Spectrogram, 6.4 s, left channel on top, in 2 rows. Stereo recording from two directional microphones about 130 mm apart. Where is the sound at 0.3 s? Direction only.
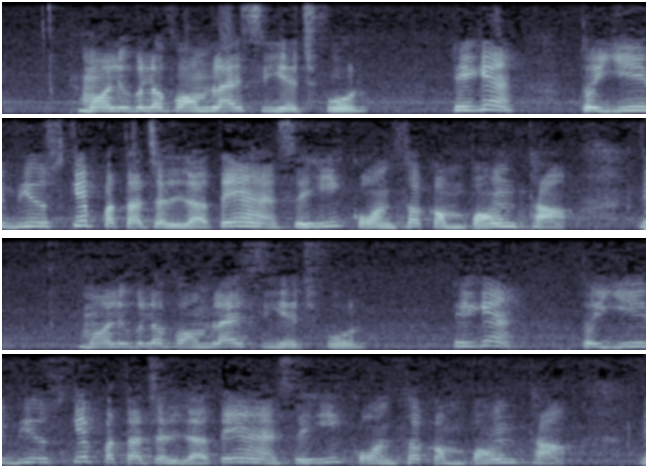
60° left (ahead or behind).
